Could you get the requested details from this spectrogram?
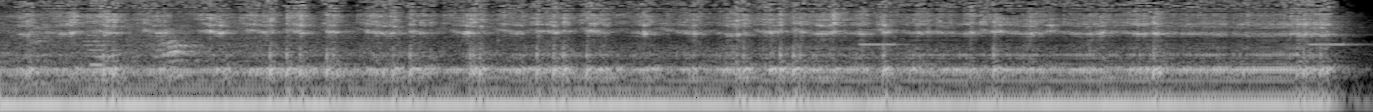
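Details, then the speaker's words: Old, heavily used microwave running with a deep hum broken by irregular snapping crackles and sparks; the cardboard waveguide cover on the right side is burned and gets replaced. "podemos ver que está chispazos y truena muy feo"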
